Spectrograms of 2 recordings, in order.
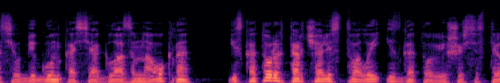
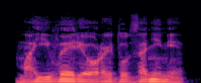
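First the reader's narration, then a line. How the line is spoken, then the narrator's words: Growling. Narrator (Russian): прорычал косолапый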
